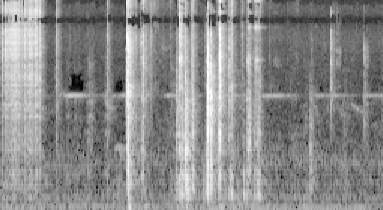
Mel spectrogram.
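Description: Glass cutter's wheel finishing a score line across glass with a short scratchy hiss, followed by a sharp click and then a run of clicks and taps as the cutter and the scored glass piece are handled on the bench.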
